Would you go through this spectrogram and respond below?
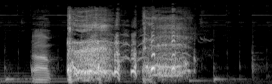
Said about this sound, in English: Then I get comments saying that, like, how disgusting and off-putting coughing is on this podcast. Like, I think every time I end up in a laughing fit, it turns into a coughing fit. Like, I've been smoking Winnie Reds since I was 12.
